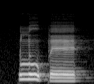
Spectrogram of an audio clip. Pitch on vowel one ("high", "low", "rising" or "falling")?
falling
